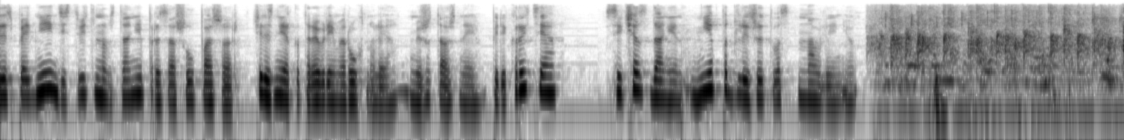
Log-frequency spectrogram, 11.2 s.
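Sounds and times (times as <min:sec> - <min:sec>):
speech: 0:00.0 - 0:09.6
low steady hum: 0:00.0 - 0:11.2
audience applause after a talk: 0:08.7 - 0:11.2.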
